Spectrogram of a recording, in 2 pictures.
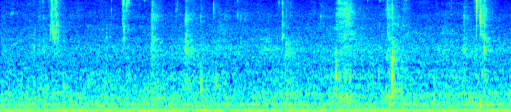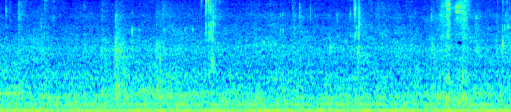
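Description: Someone eating chicken and shrimp masala with rice by hand: chewing and wet mouth sounds, with fingers squishing the food on the plate, heard as scattered short clicks, one louder about four seconds in. A steady low hum runs underneath.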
